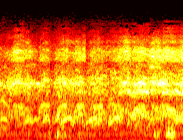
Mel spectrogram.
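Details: A crowd of black-headed gulls, their harsh, arched squawks rising and falling in quick succession, about three a second, layered over a steady background din of more gulls and occasional low knocks.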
